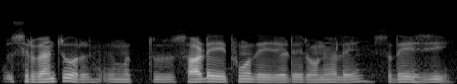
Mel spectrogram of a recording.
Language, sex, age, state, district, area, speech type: Dogri, male, 30-45, Jammu and Kashmir, Udhampur, rural, spontaneous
